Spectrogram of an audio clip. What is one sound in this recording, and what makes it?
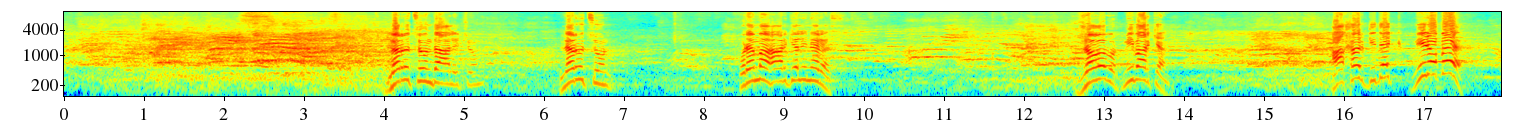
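A man speaks firmly into a microphone in a large echoing hall.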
